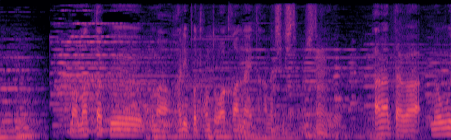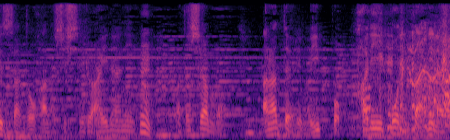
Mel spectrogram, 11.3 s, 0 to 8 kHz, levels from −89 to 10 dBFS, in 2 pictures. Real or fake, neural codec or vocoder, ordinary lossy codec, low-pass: real; none; AAC, 32 kbps; 7.2 kHz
